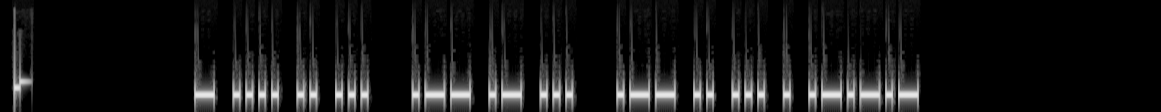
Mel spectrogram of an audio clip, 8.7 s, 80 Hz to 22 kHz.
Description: Morse code, heard as a keyed tone, about 25 wpm, 700 Hz. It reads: THIS WAS WISE.
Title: Sentences from Top 1600 Words 25wpm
